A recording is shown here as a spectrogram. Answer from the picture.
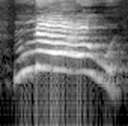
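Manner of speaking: huge high booming shout. A narrator's reading. Teacher answers the teasing pupil, booming. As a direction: boom it out at full force. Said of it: "He boomed".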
